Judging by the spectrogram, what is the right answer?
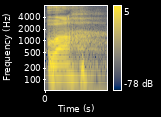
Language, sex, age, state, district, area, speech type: Hindi, male, 18-30, Madhya Pradesh, Bhopal, urban, read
